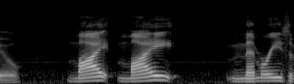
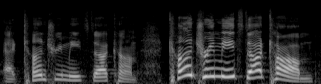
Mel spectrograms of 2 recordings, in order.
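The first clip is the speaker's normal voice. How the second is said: ad read; 6 semitones higher, 3 dB louder than usual. Acted. Sponsor ad read.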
